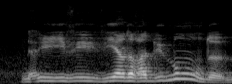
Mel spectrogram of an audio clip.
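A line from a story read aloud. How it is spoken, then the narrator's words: Desperate stammer. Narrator (French): balbutiai-je, presque avec désespoir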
